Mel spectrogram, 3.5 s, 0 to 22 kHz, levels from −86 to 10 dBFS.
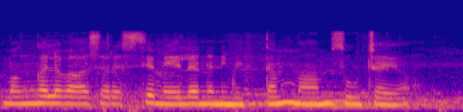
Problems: constant background noise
